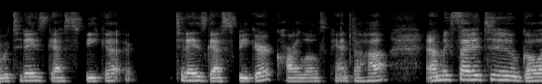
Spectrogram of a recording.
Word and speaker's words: Pantoja: instead of pronouncing it with a J, just pronounce it as if it was an H. How about that? Okay. Say it one more time. Pantoja. Pantoja.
